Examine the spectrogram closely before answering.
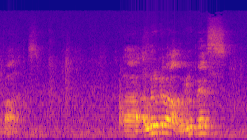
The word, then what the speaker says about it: Rupes: a little bit out Loomis and that's the correct pronunciation I've spent some time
